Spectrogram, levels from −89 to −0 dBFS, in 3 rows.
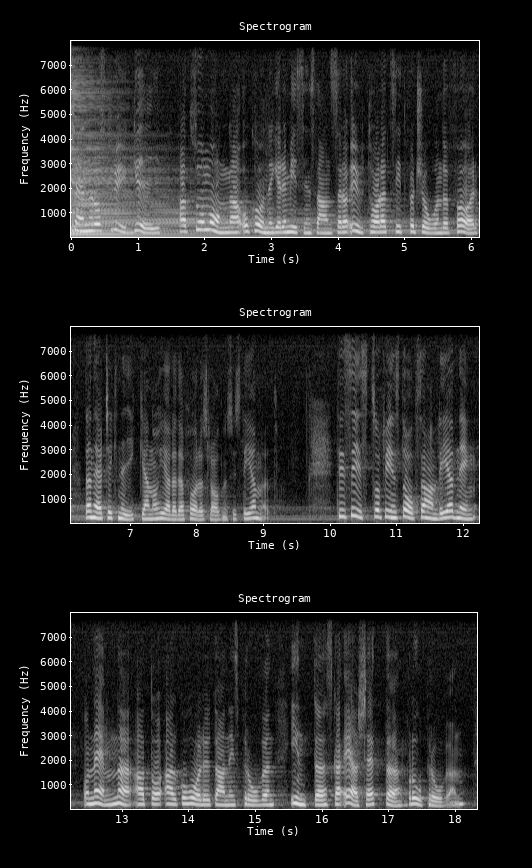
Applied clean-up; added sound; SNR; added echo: none; Keyboard (musical); 16 dB; none.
